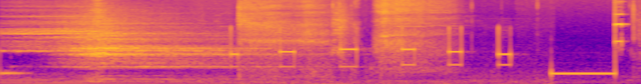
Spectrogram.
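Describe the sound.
A telephone is dialed: after a brief whoosh, six short keypad tones beep one after another at an even pace, followed by a longer steady tone.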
